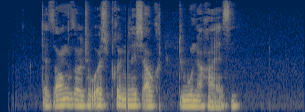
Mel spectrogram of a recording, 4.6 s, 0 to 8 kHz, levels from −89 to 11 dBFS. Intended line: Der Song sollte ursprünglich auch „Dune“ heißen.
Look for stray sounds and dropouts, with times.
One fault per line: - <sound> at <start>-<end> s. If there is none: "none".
- dropout at 1.9-1.9 s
